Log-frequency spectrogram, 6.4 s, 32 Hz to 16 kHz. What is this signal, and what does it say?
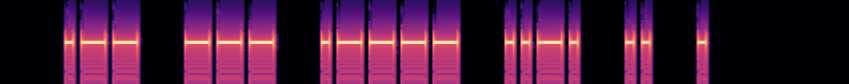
Morse code, heard as a keyed tone, about 20 wpm, spaced as for 15 wpm, 700 Hz. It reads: WO1FIE
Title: 179 Lesson 29g - Slash - Call Signs 20wpm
